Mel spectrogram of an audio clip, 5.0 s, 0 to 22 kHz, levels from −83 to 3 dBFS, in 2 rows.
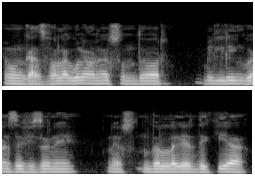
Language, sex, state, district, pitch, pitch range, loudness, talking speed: Bengali, male, Assam, Hailakandi, 135 Hz, 130-140 Hz, -18 LUFS, 145 wpm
